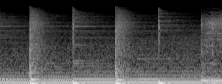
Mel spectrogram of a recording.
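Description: Indonesian pop song playing, with a steady drum beat of about two strokes a second over sustained low notes.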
